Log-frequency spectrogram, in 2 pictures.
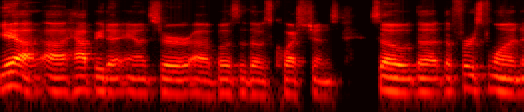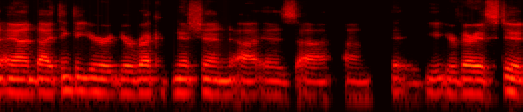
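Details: Adult man; Normal speech.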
